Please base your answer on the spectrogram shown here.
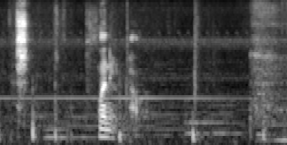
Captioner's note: scoffs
